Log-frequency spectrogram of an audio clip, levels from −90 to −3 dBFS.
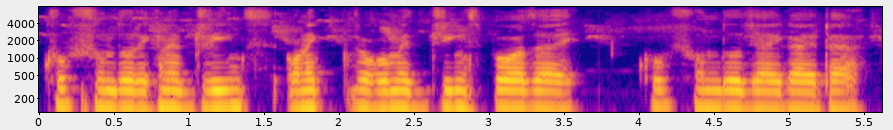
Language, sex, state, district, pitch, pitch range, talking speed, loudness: Bengali, male, West Bengal, Alipurduar, 140 Hz, 135-140 Hz, 140 wpm, -18 LUFS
